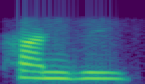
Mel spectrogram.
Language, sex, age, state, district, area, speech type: Punjabi, female, 18-30, Punjab, Mohali, urban, conversation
